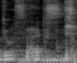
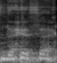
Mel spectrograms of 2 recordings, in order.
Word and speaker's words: Deus Ex: how it's pronounced X it's not du sex it's day sex it sounds like it's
